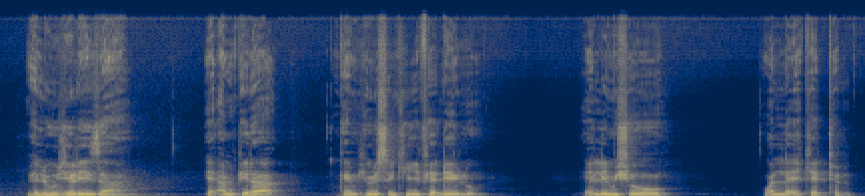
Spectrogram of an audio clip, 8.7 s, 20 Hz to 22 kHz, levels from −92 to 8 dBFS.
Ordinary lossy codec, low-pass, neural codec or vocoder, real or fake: none; none; vocoder, 48 kHz, 128 mel bands, Vocos; fake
